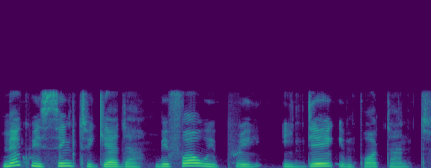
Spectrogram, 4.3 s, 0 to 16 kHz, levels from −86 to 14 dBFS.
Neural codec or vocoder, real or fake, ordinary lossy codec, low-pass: none; real; none; 7.2 kHz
